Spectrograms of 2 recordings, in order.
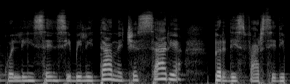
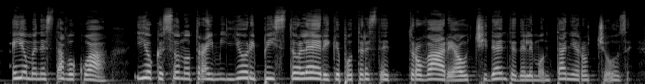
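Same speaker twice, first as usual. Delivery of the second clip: raised, higher voice, bristling with anger; indignant outburst; 5 semitones higher, 5 dB louder than usual. Acted. A gunslinger venting his fury to the woman he loves, indignant. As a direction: let his pride and anger burst out.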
